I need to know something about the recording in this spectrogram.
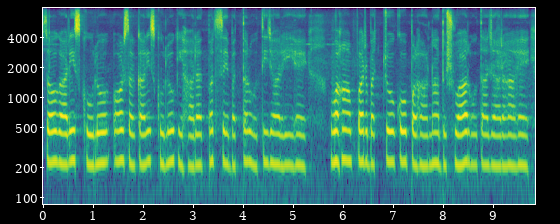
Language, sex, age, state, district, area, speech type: Urdu, female, 60+, Uttar Pradesh, Lucknow, rural, spontaneous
